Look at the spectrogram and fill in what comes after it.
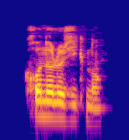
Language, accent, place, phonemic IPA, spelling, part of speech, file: French, France, Lyon, /kʁɔ.nɔ.lɔ.ʒik.mɑ̃/, chronologiquement, adverb, LL-Q150 (fra)-chronologiquement.wav
- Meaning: chronologically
